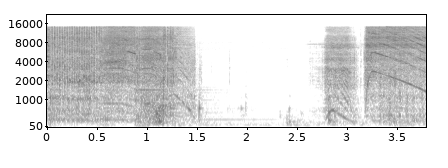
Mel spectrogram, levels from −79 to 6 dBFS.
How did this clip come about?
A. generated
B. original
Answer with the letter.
B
